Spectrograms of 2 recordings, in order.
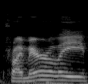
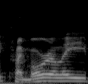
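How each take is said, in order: First: Said in the usual way. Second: "primarily" said as "pry-MOR-ly"; mispronounced. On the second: Real, not acted. Trying out a word's pronunciation.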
